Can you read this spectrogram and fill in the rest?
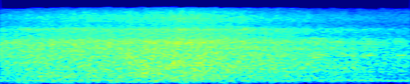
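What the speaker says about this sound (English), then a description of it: "The waves are picking up a little bit" Steady ocean surf and rushing wind at sea off Mindanao, heard from a boat as a continuous loud wash of broadband noise with rumbling low end and no break.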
